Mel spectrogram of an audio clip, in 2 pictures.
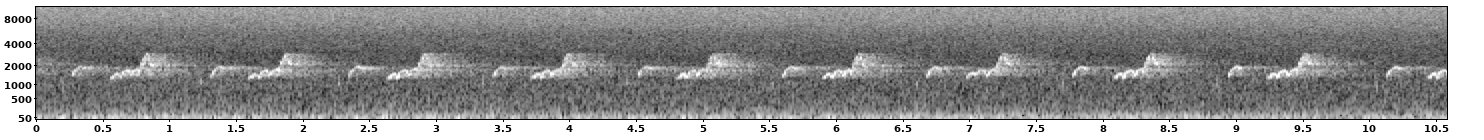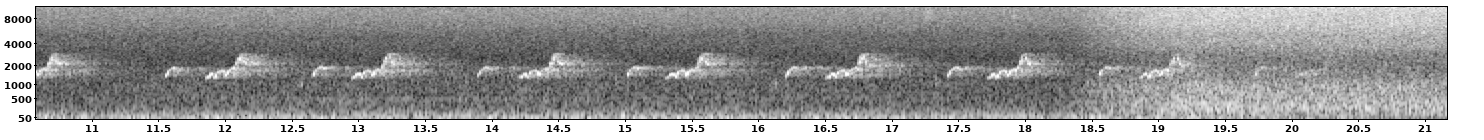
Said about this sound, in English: Eastern whippoorwill.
